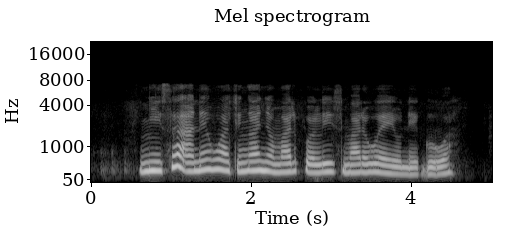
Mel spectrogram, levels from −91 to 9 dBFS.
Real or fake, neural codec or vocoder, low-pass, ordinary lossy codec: fake; vocoder, 44.1 kHz, 80 mel bands, Vocos; 7.2 kHz; none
